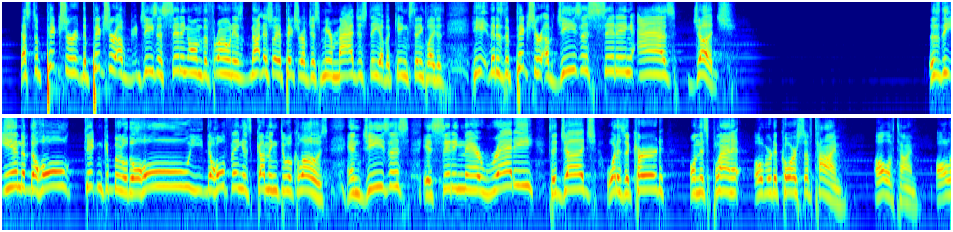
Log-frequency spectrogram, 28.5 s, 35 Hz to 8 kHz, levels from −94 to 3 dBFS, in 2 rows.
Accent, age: American, 40-59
